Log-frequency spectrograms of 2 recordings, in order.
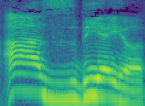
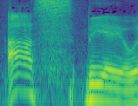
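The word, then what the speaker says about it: aspiehu (אשביעהו): Now, by the way, most people mispronounce that pasuk. Most people say, Oirech yamim aspiehu. If you listen to it, they say z. They turn into an insect, and they start zuzzing. It's aspiehu, with a sin, not a zayin.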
